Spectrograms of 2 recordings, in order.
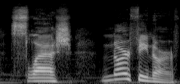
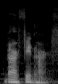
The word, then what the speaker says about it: KnarfieKnarf: My Instagram is /NarfyNarf, but that's spelled KNARFIEKNARF. So Narf, KNARF, NarfyNarf.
